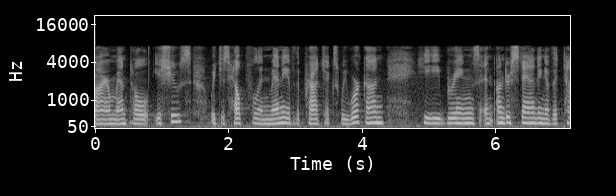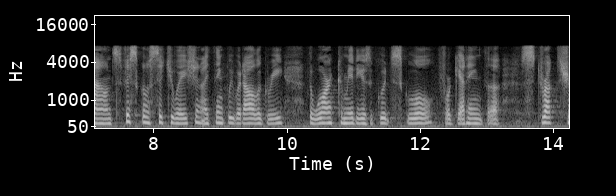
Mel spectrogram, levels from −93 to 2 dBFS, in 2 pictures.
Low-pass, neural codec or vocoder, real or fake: 7.2 kHz; none; real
